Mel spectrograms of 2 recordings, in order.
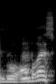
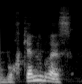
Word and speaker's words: Bourg-en-Bresse: ignares que nous sommes c'est bourg en bresse que nous disons en vérité on devrait dire burqa les graisses cette prononciation provient du franco quand ils franco provençal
